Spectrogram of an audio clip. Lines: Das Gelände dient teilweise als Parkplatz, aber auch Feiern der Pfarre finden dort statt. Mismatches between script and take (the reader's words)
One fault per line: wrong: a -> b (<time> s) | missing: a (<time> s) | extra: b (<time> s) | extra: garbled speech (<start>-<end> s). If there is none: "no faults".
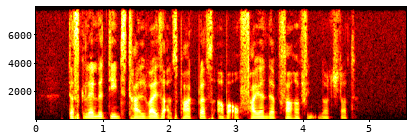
no faults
